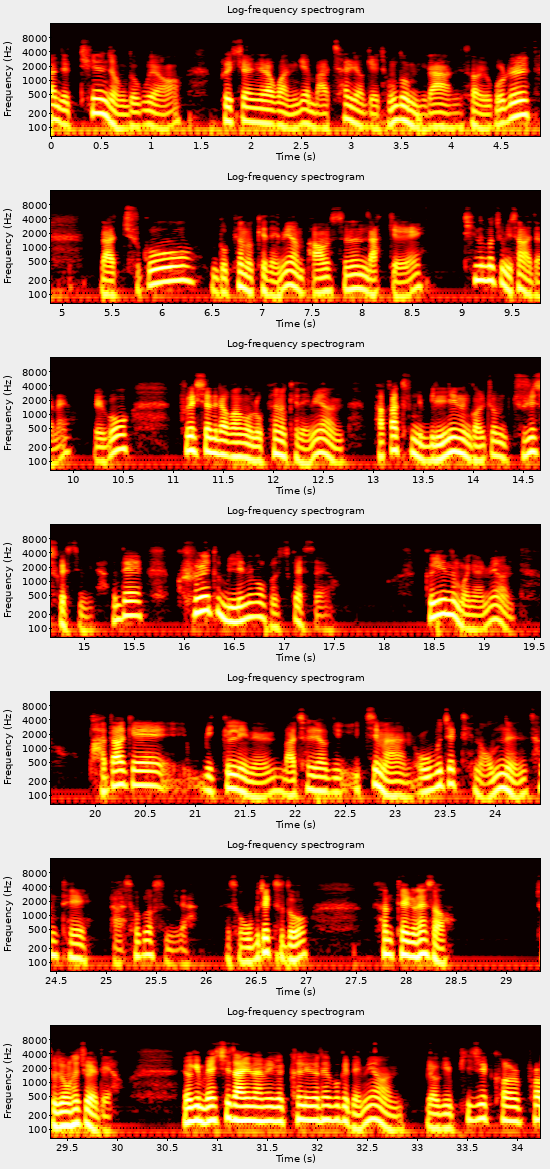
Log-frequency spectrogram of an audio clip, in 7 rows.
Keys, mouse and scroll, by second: 1.2 click, 4.6 click, 8.3 click, 16.0 click, 19.2 click, 30.8 click.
